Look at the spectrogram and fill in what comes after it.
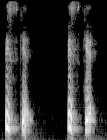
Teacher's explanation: the t is almost a glottal stop so we don't really pronounce the T very much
